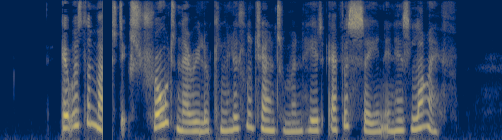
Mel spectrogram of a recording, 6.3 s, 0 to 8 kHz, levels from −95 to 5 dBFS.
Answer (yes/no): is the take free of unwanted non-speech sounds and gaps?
no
